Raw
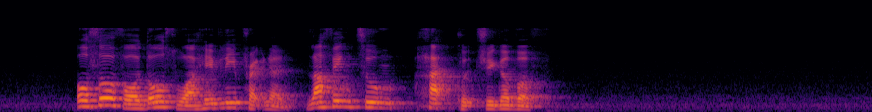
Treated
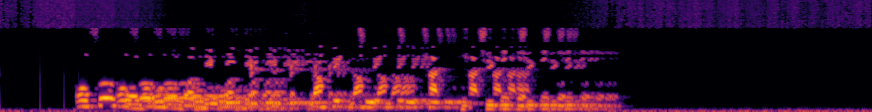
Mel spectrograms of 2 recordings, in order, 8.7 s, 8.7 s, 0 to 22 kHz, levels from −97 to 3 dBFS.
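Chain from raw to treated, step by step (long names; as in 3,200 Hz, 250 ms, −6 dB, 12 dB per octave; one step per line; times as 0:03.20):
spectral dynamics exaggerated over time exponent 3
0:02.34–0:02.88: band-pass filter 170–3,300 Hz
in parallel at +1 dB: upward compression, threshold −27 dBFS
on the sum: gate on every frequency bin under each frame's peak −30 dB strong
on a send: bouncing-ball delay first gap 400 ms, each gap 0.6×, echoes 5
on the sum: level +6 dB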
